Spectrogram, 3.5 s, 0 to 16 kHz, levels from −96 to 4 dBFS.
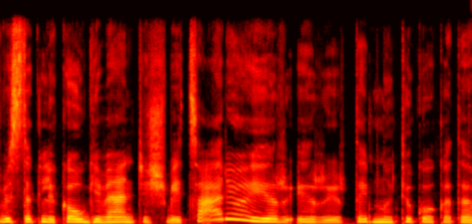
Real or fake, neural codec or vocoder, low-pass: fake; vocoder, 48 kHz, 128 mel bands, Vocos; 14.4 kHz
